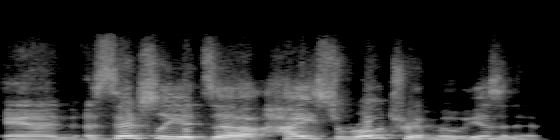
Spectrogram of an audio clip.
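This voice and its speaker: A man's voice: high voice, lively intonation, brisk, darkish tone. A man from Las Vegas interviewing an actor, telling long rambling stories in a friendly tone. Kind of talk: casual interview.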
